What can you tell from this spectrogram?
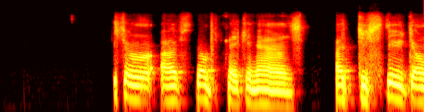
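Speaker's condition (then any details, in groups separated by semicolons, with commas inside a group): Cerebral palsy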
